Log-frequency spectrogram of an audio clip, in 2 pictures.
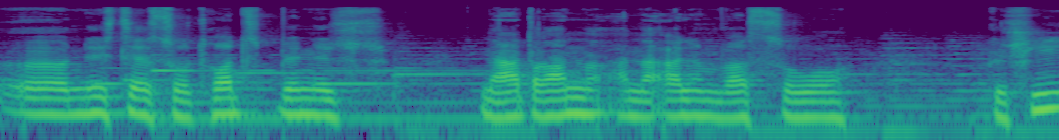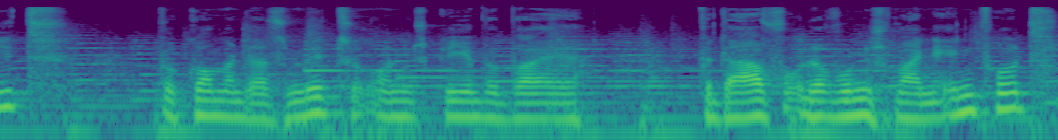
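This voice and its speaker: Man, fifties, slow pace, gravelly creak, interview style, music behind. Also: mid-range voice, fairly even intonation. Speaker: board member and co-founder. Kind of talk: interview self-introduction for a promotional film. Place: bright meeting room indoors.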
